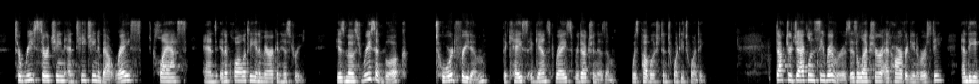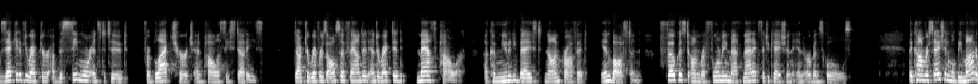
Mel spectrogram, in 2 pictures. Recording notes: This is a recording of our virtual event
